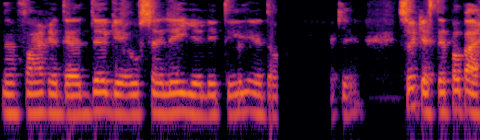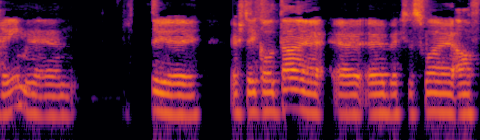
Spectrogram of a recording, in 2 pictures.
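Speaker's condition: Stuttering; stuttering since beginning to speak, childhood onset, saw someone around age 8-9 for tips, not helpful; worse under stress and after short sleep, deep breaths sometimes help; small hesitations, more stuttering when stressed, oral presentations, less concentrated after 6 hours sleep; repeated sounds, prolonged sounds

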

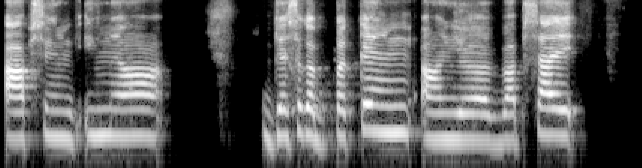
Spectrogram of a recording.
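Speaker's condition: Born deaf; congenital deafness

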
